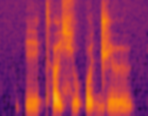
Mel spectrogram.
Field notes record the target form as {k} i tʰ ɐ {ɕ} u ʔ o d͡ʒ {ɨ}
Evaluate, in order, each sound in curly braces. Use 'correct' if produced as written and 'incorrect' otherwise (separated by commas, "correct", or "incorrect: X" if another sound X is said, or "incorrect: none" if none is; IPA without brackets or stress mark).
incorrect: ʔ, correct, correct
